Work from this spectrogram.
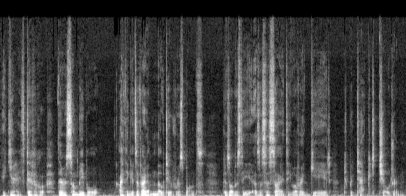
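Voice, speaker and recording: A softly spoken British man improvising a monologue as a video host, hesitant, thinking aloud and correcting himself as he goes. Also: on the low side, very animated, brisk, creaky, few pauses, slightly rough. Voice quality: soft-spoken.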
